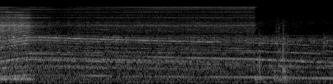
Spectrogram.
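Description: An electric scooter's hub motor spins backwards during controller self-learning, giving a steady high-pitched electric whine with layered tonal harmonics, close and continuous, shifting slightly near the end.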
